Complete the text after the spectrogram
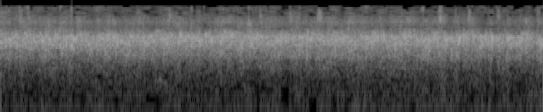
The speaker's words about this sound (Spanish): El aplauso que te dedicamos y, por supuesto, que queremos verte aquí en el escenario.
